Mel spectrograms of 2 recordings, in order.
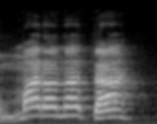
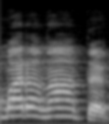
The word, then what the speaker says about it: Maranata: E agora eu clamo Maranatá, como dizemos nós católicos, ou Maranata, como dizem nossos irmãos separados, os evangélicos ou protestantes, não importa a pronúncia, o significado é o mesmo.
